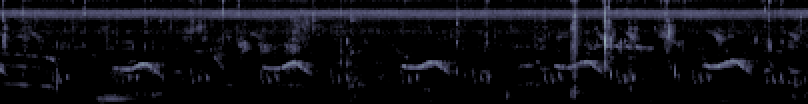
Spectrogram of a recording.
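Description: Faint ambience: a bird calling a short rising-and-falling note about every one and a half seconds, over a steady high hiss, with a few faint clicks.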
